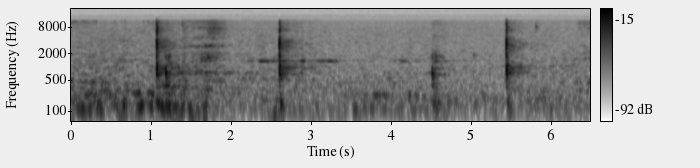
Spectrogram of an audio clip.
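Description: Four faint, sharp clicks a second or two apart over near-silent room tone, the first the loudest.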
